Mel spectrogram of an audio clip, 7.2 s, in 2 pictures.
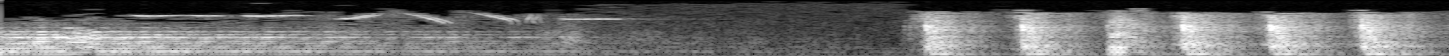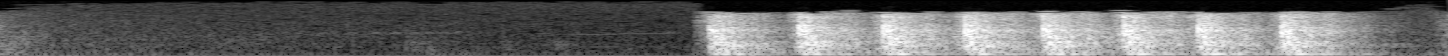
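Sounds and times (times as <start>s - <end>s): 
high chirp: 0.2s - 1.7s
rapid knocking on a door: 2.3s - 3.6s, 5.4s - 7.1s.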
